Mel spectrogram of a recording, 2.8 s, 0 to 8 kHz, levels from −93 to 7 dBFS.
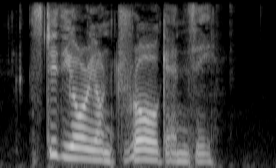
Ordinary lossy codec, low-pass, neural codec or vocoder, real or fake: AAC, 48 kbps; 7.2 kHz; none; real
